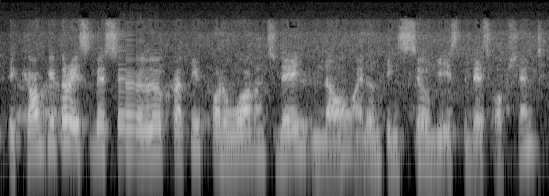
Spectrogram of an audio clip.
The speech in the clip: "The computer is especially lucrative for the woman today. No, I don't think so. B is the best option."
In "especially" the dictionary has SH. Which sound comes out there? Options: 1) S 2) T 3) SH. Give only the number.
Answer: 1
